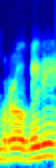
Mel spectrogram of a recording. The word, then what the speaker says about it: Broglie: ब्रोगली, सर मोगली में एम हटा के BR लगा दिया है, ब्रोगली।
